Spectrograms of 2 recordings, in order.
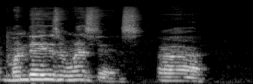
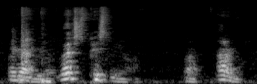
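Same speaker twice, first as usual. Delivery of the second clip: usual speaking voice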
